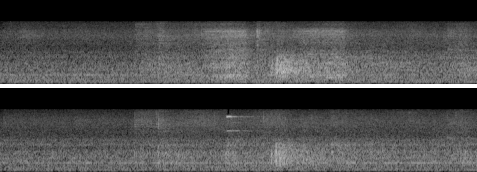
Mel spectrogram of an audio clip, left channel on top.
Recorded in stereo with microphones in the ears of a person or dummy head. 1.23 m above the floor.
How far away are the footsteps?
About 1.8 m.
